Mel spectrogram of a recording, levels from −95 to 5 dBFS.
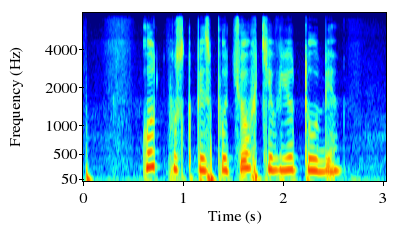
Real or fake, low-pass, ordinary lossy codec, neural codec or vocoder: real; 7.2 kHz; none; none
